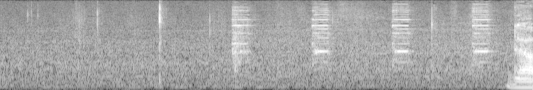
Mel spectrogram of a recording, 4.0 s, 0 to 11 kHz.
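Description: A sharp click, then four short electronic beeps a little over half a second apart: a 60 A brushless ESC powering up and sounding its start-up tones.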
